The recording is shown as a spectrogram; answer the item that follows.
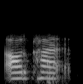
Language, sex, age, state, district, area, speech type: Urdu, female, 18-30, Uttar Pradesh, Mau, urban, conversation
